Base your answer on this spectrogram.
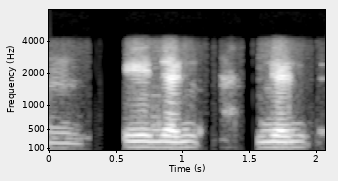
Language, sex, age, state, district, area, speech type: Malayalam, female, 60+, Kerala, Kozhikode, urban, conversation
